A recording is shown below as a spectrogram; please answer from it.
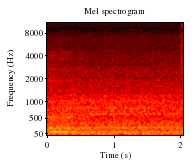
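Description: Steady outdoor background noise: a low, even rumble with a faint hiss and no distinct events.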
